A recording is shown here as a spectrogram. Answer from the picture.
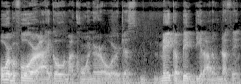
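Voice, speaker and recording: A man talks at a moderate pace with a fairly low pitch. Some room echo can be heard. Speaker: married vlogger. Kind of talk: casual chat. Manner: loud.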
